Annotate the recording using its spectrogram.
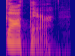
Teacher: Got there requires you to hold the T position and slide into the TH sound. Got there. It is tricky, but with practice, it becomes natural.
